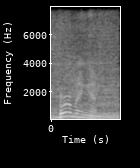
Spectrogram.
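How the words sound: It is pronounced the British way. "I guess that's the way you say it in England"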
